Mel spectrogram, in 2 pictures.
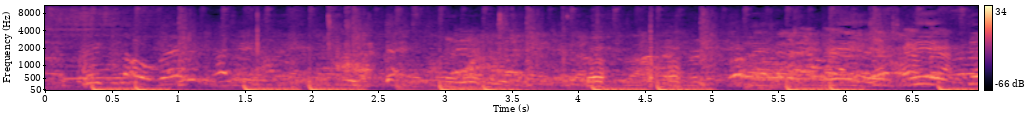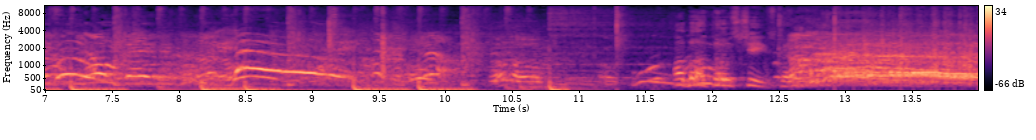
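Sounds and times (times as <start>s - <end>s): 
speech: 0.5s - 8.6s, 11.7s - 13.4s
large stadium crowd cheering: 8.2s - 9.7s, 12.5s - 13.9s.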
